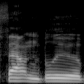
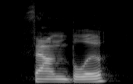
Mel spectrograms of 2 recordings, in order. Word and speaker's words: Fontainebleau: And the park is Fountain Blue, but it's spelt Fontainebleau.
